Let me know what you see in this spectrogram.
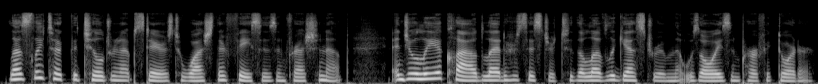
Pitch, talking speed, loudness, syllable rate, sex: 190 Hz, 220 wpm, -19 LUFS, 5.4 syllables/s, female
